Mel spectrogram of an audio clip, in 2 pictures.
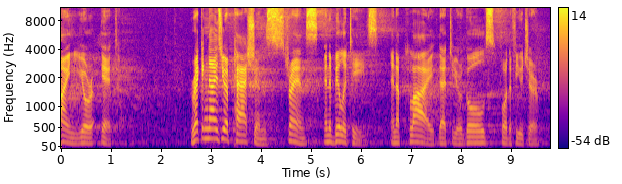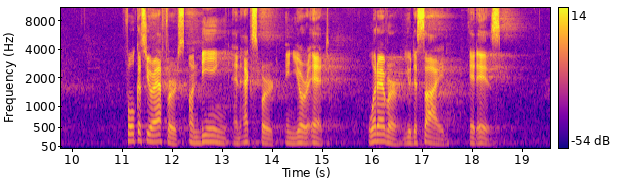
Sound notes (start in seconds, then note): none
